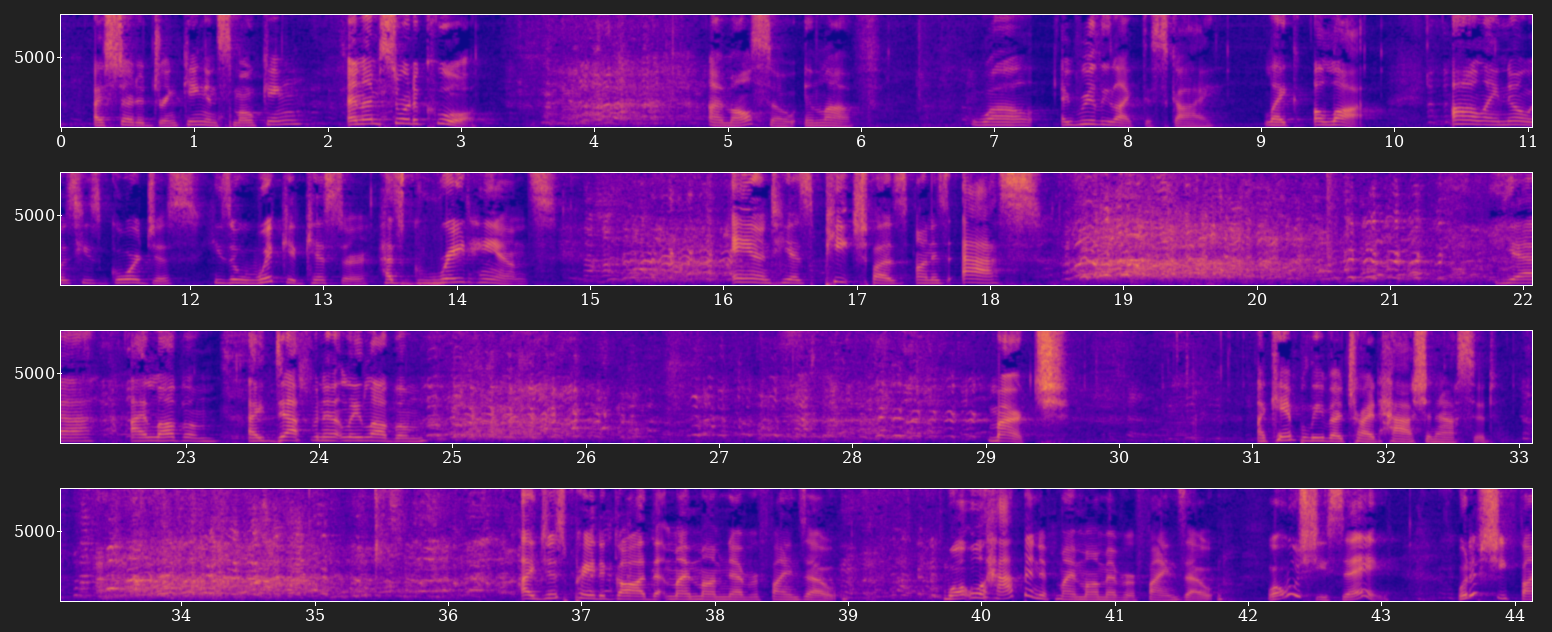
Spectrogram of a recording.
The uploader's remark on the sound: Recorded live at The Company House in Halifax.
